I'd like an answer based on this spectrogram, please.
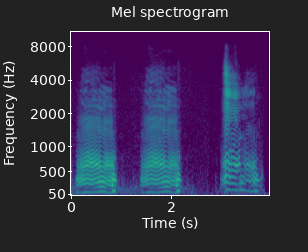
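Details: Wildebeest calling in the wild: three nasal, harmonic moaning calls, the first two under a second long and evenly pitched, the third shorter and higher, separated by brief pauses with no other clear sounds.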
